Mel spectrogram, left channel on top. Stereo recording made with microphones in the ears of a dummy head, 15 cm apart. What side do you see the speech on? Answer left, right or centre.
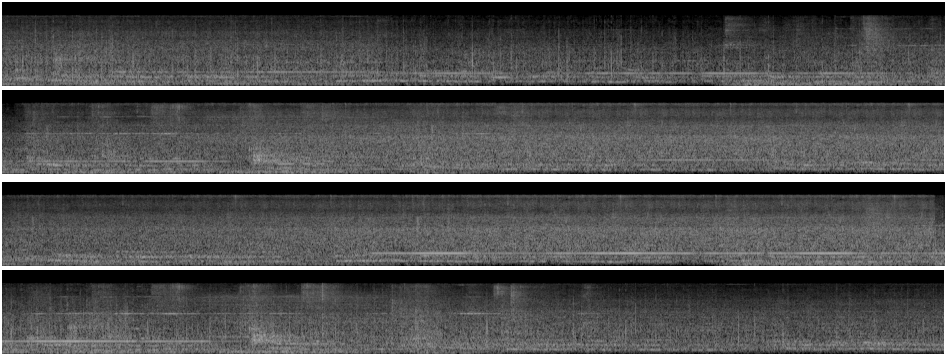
left.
